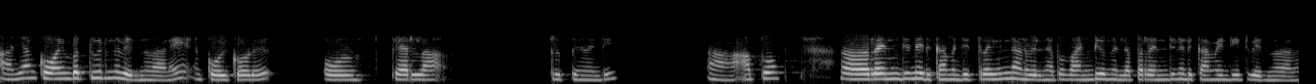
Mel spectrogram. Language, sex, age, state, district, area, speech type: Malayalam, female, 30-45, Kerala, Kozhikode, urban, conversation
